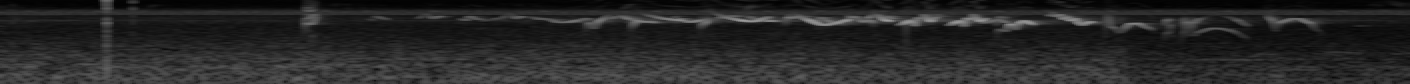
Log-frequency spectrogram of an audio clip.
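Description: Ultramarine Grosbeak singing a fast, sweet warble of rising and falling notes for about four seconds, over a steady high insect drone and a couple of clicks.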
